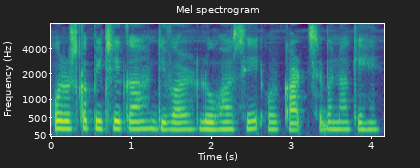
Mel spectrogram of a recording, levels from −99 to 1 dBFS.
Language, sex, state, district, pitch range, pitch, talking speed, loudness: Hindi, female, Arunachal Pradesh, Longding, 190-205 Hz, 195 Hz, 185 wpm, -17 LUFS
